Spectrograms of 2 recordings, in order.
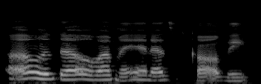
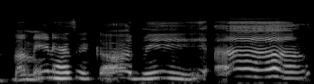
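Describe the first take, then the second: First: Mock distraught. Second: High, drawn-out fake crying; mock distraught. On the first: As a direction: lament slowly in hammed-up dismay. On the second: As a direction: wail slowly like a lovesick drama queen. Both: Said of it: "I was just so distraught".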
